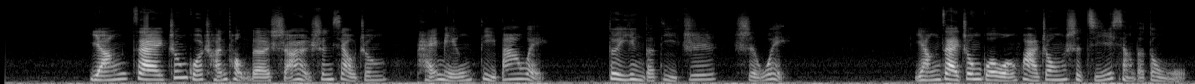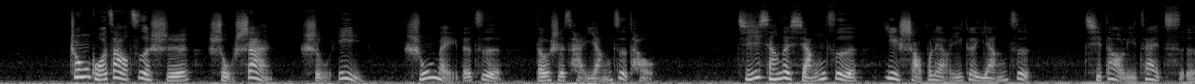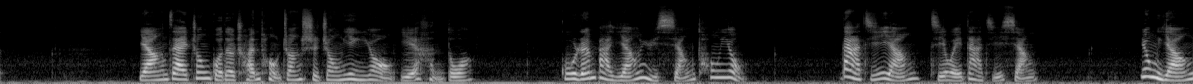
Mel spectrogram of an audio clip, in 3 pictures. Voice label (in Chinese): 百科配音号试音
